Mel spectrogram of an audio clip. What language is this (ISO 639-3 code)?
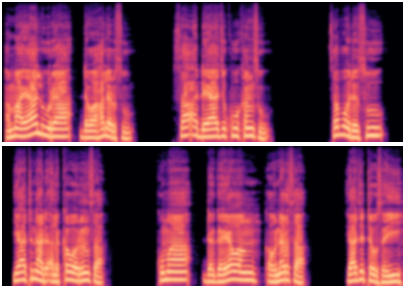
hau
